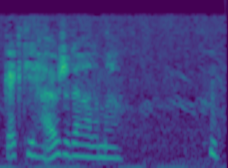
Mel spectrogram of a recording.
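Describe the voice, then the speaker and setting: An actress playing an affectionate, level-headed female survivor in a 1960s Dutch radio drama, gentle and matter-of-fact, with a Netherlandic accent. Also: on the low side, steady tone, moderate pace, close to an everyday voice. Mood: pensive. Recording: noisy old 1960s radio recording.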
